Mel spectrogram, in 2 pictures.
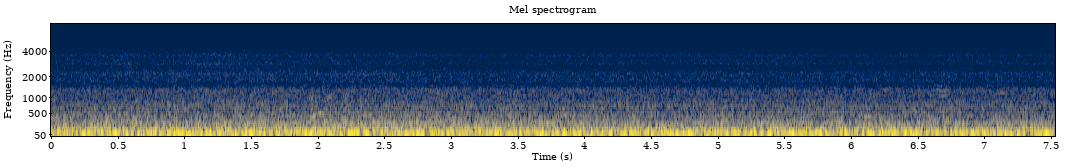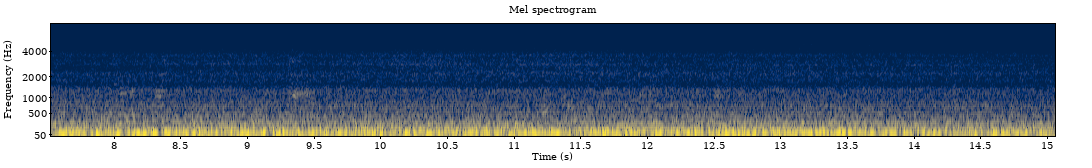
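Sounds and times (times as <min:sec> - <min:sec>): train rumble inside cabin: 0:00.0 - 0:15.0.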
